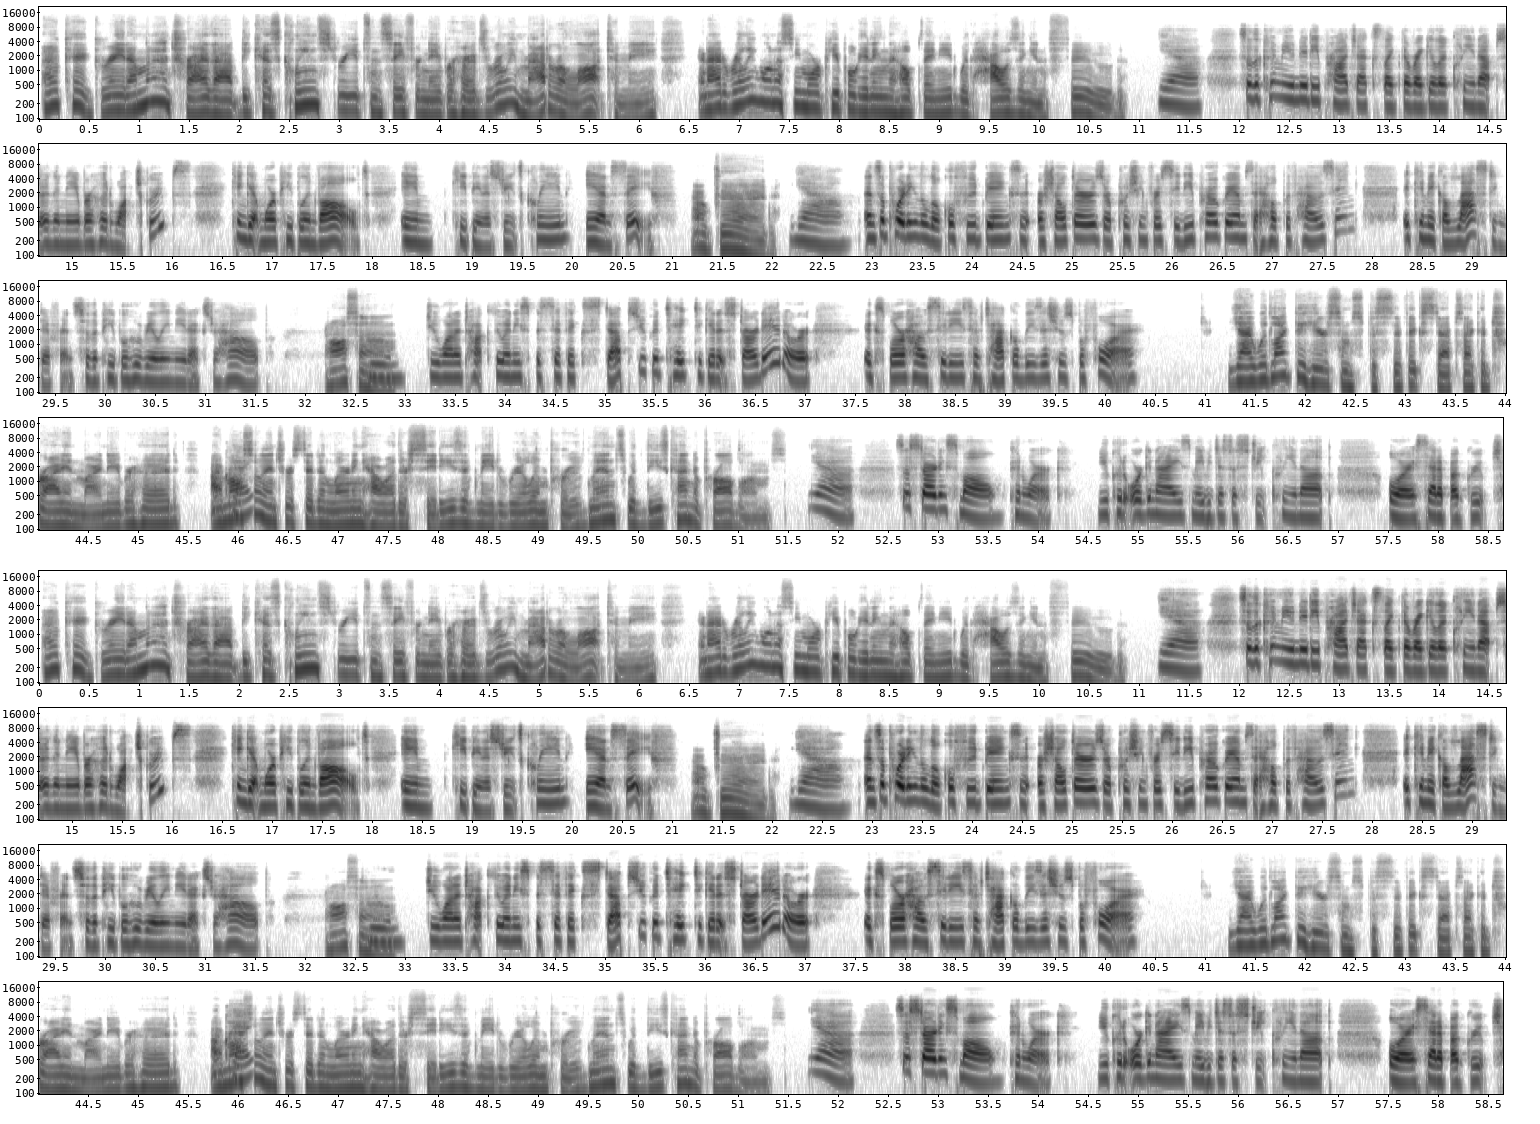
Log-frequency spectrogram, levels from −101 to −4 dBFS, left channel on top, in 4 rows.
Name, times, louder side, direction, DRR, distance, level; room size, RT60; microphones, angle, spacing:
voice 1, 0.0-10.9 21.2-22.0 32.2-32.9 41.2-45.4 45.7-51.4, left 2 dB, 35° left, 6.5 m, -38 dB
voice 2, 11.2-21.0 22.2-31.5 32.6-37.3 37.6-40.3 45.9-46.1 51.7-54.3 54.6-58.6, right 4 dB, 85° right, 4.5 m, -32 dB
head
